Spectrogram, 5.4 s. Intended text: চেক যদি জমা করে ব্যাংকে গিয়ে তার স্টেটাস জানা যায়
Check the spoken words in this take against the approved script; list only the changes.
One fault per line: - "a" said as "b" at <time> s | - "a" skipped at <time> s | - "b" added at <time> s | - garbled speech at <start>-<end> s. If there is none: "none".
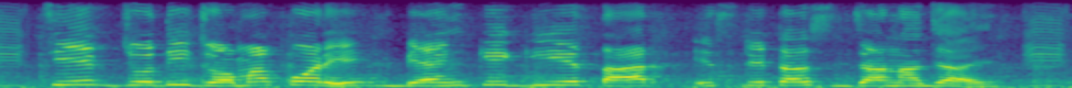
none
